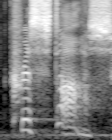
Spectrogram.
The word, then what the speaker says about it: Christos: And that verb is obviously the action part of a noun, which is pronounced this way, Christos.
